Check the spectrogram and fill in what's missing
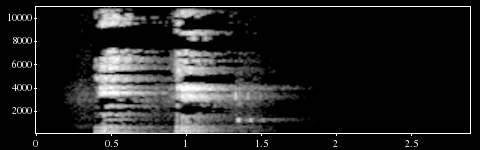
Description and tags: MONSTER GRUNT6
Halloween, Monster, Scary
